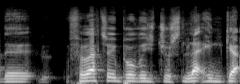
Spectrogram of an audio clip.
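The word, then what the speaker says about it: Fertitta: It was the Ferretto brothers.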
